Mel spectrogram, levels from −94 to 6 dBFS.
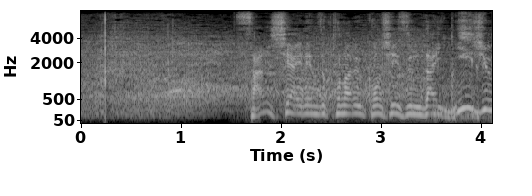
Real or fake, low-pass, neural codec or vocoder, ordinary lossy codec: fake; none; codec, 16 kHz, 16 kbps, FreqCodec, larger model; none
